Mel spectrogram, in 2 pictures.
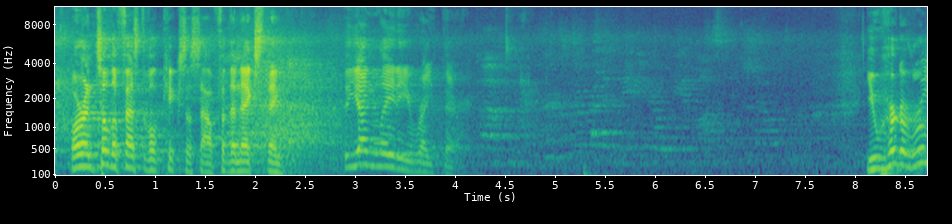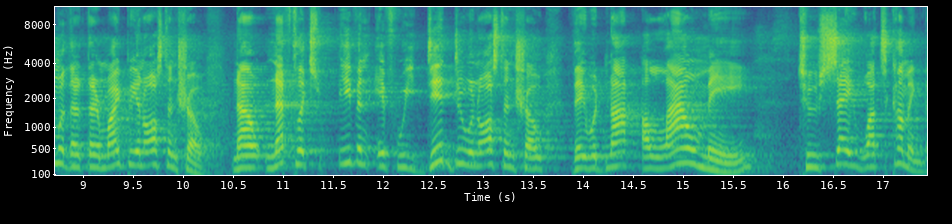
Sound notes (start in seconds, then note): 0.0 crowd clapping & cheering; 4.4 speaking softly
